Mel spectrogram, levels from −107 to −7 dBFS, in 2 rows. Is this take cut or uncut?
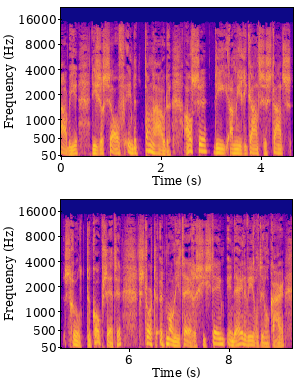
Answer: uncut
